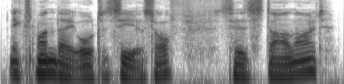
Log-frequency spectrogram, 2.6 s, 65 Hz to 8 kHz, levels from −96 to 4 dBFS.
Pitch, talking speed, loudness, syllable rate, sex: 100 Hz, 210 wpm, -17 LUFS, 4.8 syllables/s, male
